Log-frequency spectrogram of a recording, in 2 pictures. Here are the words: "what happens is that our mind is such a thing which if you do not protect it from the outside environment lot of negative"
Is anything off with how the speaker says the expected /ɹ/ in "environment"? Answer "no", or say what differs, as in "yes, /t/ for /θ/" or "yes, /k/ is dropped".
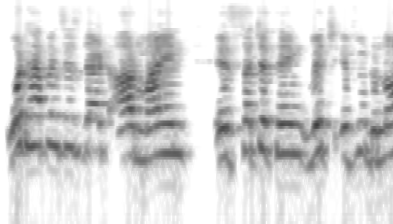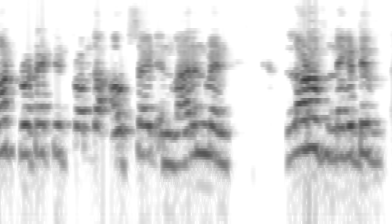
no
